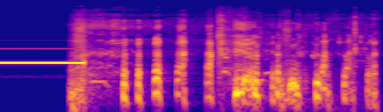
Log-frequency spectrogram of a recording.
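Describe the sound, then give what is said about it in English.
A steady, loud censor beep tone lasts just under a second and cuts off abruptly. Chuckling and laughter follow. “yes, I get to use the beep.”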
